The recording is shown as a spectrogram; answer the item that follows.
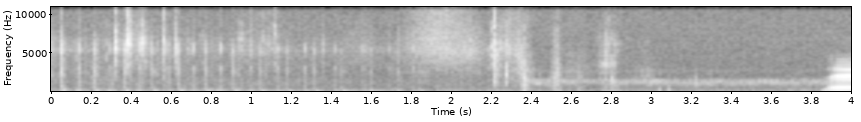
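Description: Plastic Lego bricks being handled by fingers: a quick run of small clicks and ticks for about the first two seconds, then quieter.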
